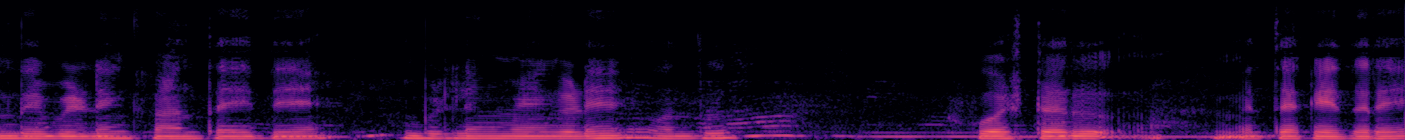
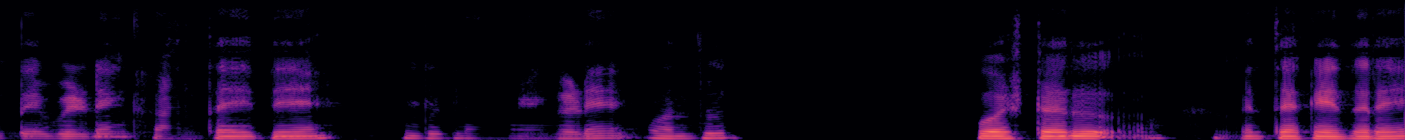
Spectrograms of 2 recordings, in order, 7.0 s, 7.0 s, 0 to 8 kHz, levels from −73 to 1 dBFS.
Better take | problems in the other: first | noise reduction (neural mask model DeepFilterNet 3)

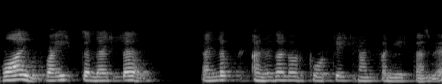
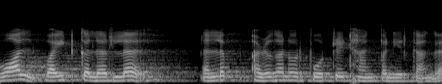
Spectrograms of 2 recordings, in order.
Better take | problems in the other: second | noise reduction (neural mask model DeepFilterNet 3)

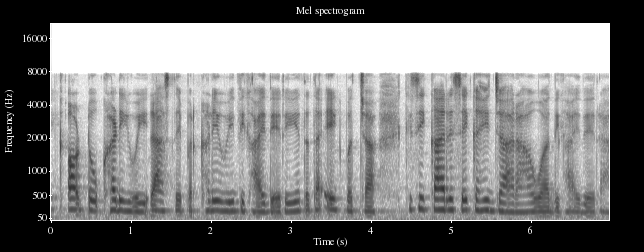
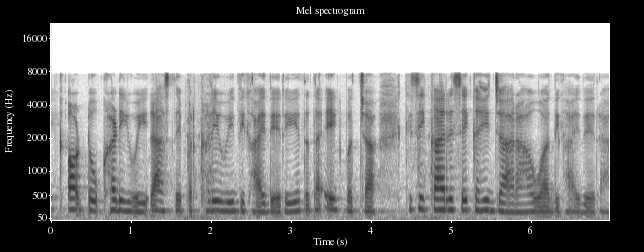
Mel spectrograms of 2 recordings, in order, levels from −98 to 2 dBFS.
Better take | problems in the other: first | background sound (Telephone); 19 dB below the speech

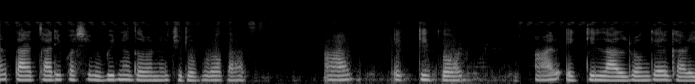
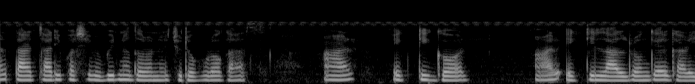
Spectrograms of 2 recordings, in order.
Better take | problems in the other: second | noise reduction (neural separator model SepFormer DNS4)

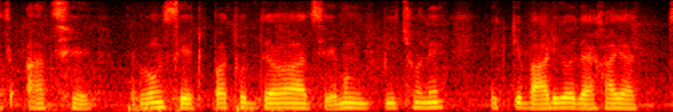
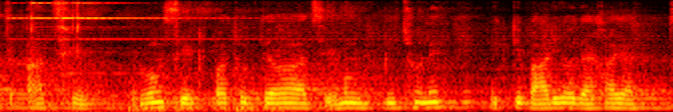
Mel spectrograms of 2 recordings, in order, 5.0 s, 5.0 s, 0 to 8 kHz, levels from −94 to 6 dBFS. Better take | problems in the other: first | background sound (Bell); 14 dB below the speech // room echo; dies away in 2.3 s

